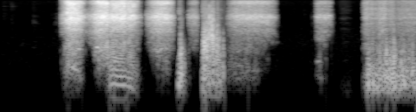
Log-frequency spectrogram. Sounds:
Sniff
